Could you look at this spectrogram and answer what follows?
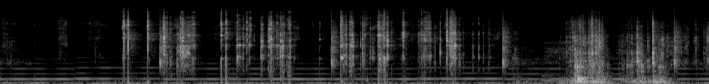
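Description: Plastic toy binoculars and toy guns clicking and clattering against each other as they are handled in a cardboard box, with a louder scraping shuffle near the end as a hand pushes into the pile. Background music with a steady held tone runs underneath.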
